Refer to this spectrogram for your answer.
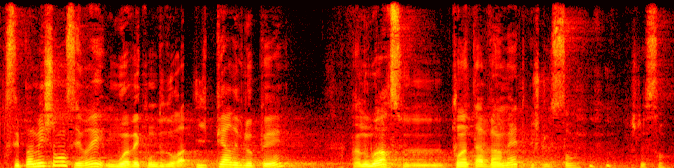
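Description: A man's voice: mid-range voice, lively intonation, moderate pace, mellow, in a large hall, close to an everyday voice. A man playing a smug bigoted actor. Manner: smug, condescending. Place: large warehouse film set.

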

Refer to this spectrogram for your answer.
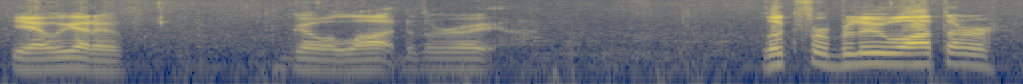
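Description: A man playing a game with a friend, talking slowly, getting excited and laughing often. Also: medium pitch, slight background noise, low-quality recording. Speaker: co-player. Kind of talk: casual gameplay chat.

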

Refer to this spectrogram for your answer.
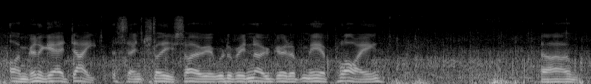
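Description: A man chatting casually through a vlog outdoors in the countryside, rambling with lots of ums. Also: mid-range voice. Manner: rambling, many ums and essentially. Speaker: vlogger. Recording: outdoor recording with clear background noise.

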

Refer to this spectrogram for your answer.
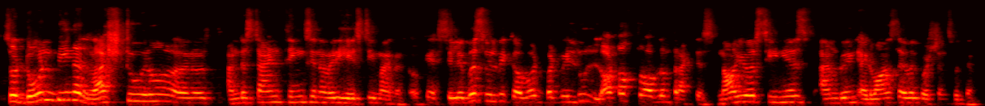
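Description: A middle-aged male teacher speaks with a South Indian accent in a moderately high voice. He explains things step by step in a conversational way, often repeating a phrase and stopping to ask short questions of his students. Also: fairly quick, hardly any pauses, a little mellow, poor audio. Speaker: maths teacher. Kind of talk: online lesson, explaining step by step. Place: indoor room, online class on a computer.

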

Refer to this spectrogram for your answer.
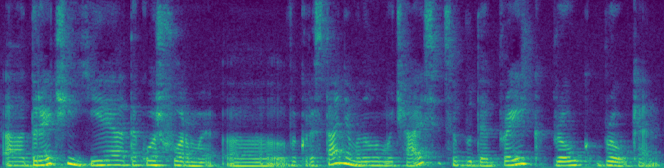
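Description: A woman's voice: mid-range voice, moderate pace, mellow. A woman English teacher explaining vocabulary in patient, step-by-step Ukrainian with frequent filler sounds. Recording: echoey room.

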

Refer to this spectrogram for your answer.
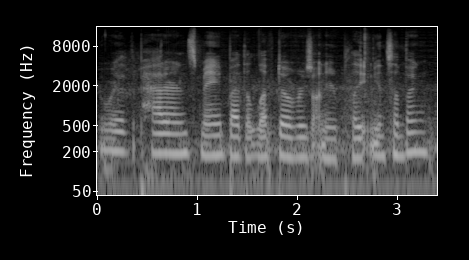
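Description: A woman's voice: fairly low pitch, little pitch movement, a little fast, vocal fry, noisy background. A woman giving casual video game commentary as she plays, reading on-screen text aloud.

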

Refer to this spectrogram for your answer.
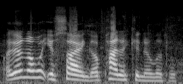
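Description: A woman narrates her own playthrough with jokey, excitable commentary, bantering with the characters on screen. Her voice swings widely in pitch as she reacts. Soft game music plays faintly underneath. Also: racing. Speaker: gaming channel host. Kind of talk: let's play commentary.

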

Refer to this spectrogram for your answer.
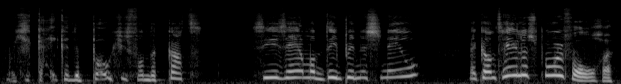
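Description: A woman reads a picture book to young children in a high, sing-song voice, stopping to ask them questions. Her pitch rises and falls a lot as she tells the story. The recording is close and dry. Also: normal speed, no room sound. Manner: expressive, addresses the children directly.

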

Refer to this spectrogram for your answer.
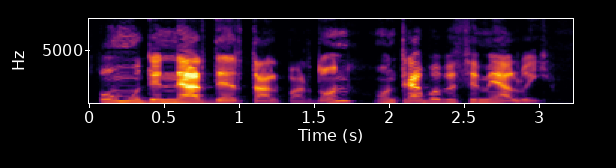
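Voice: medium pitch, sing-song, bright, forceful tone, no echo. A host telling a string of jokes in a casual monologue, acting out the characters. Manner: acts out joke characters with raised voice.

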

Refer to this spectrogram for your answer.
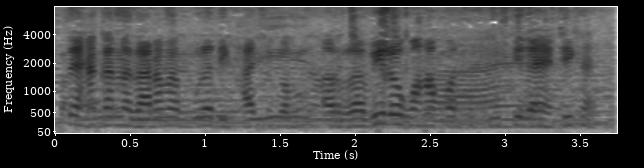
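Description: Young male vlogger, high-pitched, playful and chatty, recorded outdoors on a camera held at arm's length over loud music. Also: level tone, fast. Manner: chatty, addresses viewers as guys, playful boasting. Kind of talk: casual travel vlog. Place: outdoors, rural roads and temple grounds. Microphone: handheld camera at arm's length. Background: loud background music.

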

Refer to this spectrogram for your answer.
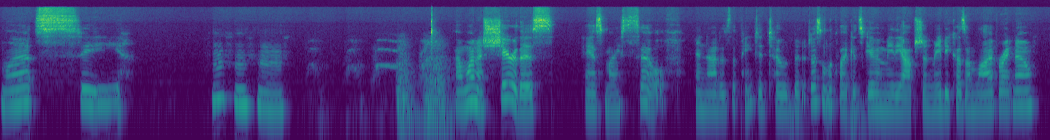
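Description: A woman's voice: mid-range voice, steady tone, slow pace, long pauses. A woman running a casual live-stream painting lesson, chatting and talking to herself as she works. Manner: chatty, self-talking while working. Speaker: painting instructor.

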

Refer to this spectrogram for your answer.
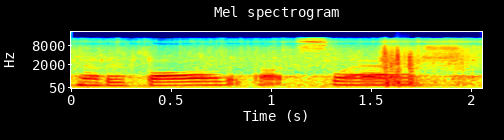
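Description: A woman in her thirties vlogs casually to the camera on a backyard patio, thinking aloud as she sorts through her dumpster finds. Her voice is fairly high and fairly flat in pitch, unhurried, with vocal fry, and there's heavy background noise.

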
